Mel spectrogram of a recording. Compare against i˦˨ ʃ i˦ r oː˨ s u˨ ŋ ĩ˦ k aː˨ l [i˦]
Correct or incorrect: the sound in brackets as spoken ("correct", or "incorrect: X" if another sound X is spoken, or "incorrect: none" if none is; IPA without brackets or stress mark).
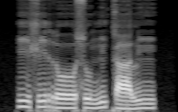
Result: incorrect: ĩ˦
